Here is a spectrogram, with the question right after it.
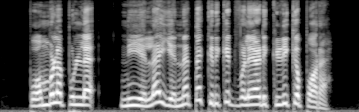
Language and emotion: Tamil, angry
